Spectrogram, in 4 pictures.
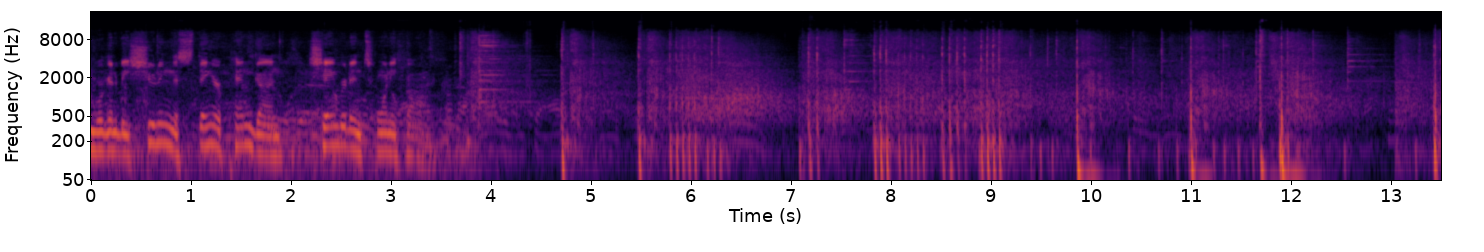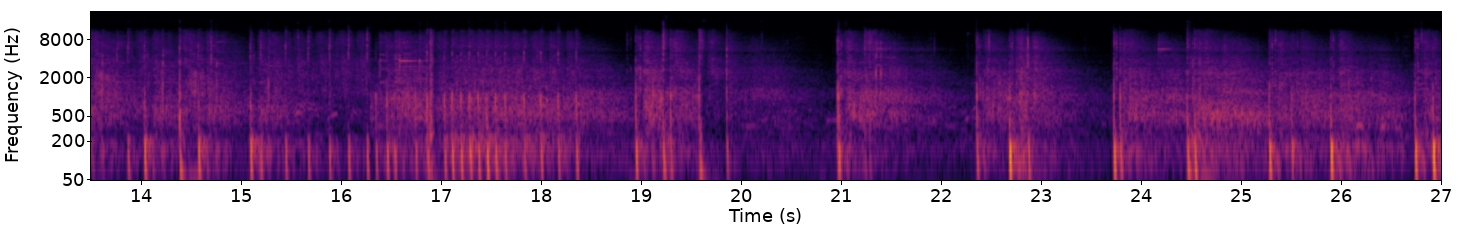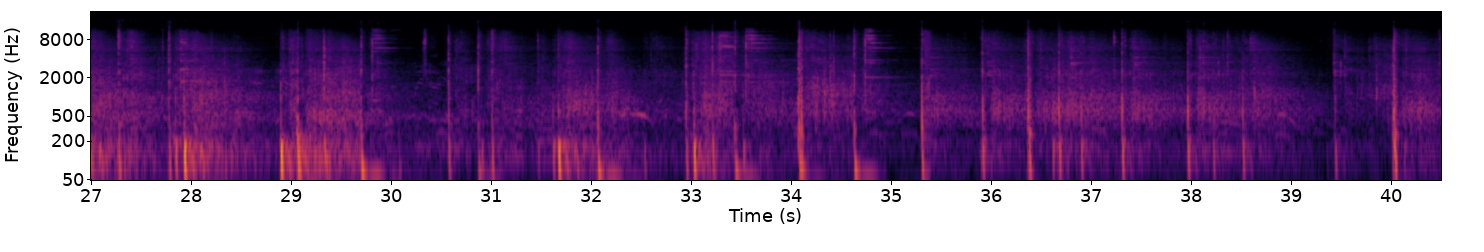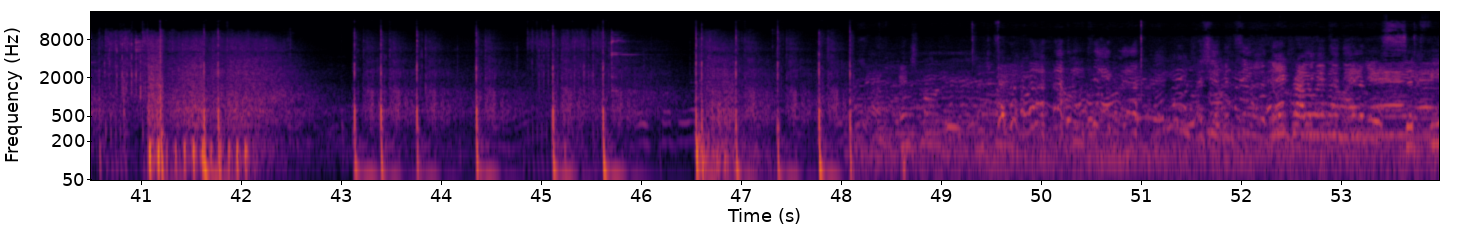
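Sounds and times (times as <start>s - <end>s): steady background noise: 0.0s - 53.9s
single gunshots: 3.7s - 48.2s
automatic gunfire burst: 4.7s - 10.3s.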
